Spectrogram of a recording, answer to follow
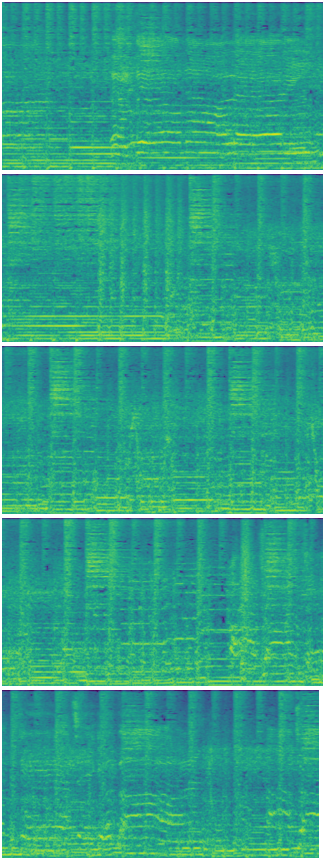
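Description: Punk rock band playing live: electric guitar, bass guitar and drum kit, loud and steady, the drum hits growing busier about a third of the way in.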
